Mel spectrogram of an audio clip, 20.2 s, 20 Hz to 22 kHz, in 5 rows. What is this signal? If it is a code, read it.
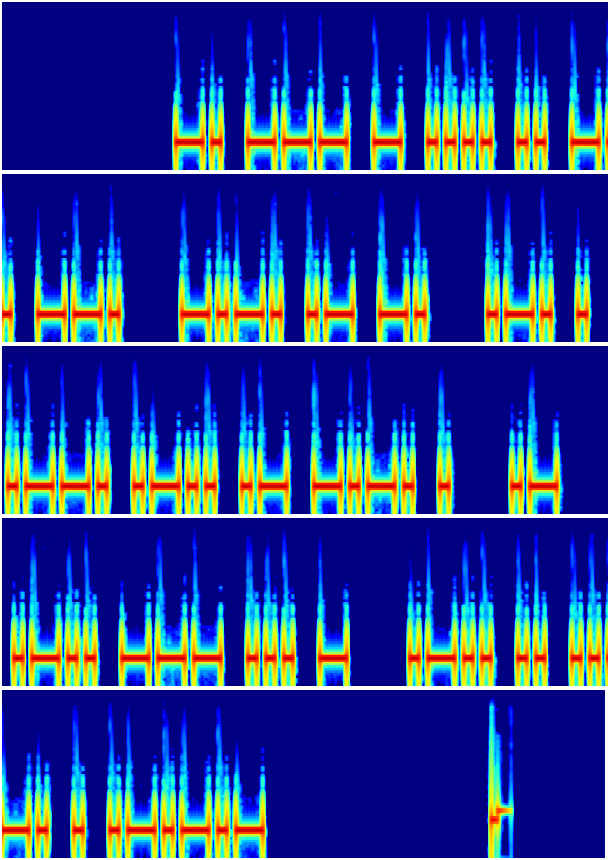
Morse code, heard as a keyed tone, about 20 wpm, 700 Hz. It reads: NOTHING CAN REPLACE A LOST LIFE.
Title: Sentences from Top 1400 Words 20wpm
